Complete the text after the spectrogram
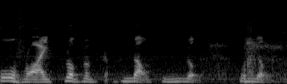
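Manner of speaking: low, soft, blubbering fish voice. Explaining a planned voice for a role-play character, speaker demonstrates a blubbery fish voice. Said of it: "make the voice sound like a blubbery fish".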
